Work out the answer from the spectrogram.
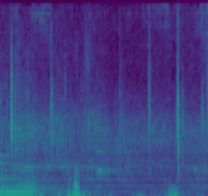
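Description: Commuter train's horn sounding a chord that cuts off about half a second in, then the low rumble of the train moving away down the track, with two short thumps.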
